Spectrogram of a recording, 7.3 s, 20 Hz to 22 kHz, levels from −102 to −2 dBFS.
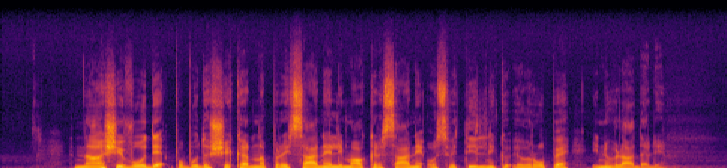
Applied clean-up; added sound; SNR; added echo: none; none; none; none.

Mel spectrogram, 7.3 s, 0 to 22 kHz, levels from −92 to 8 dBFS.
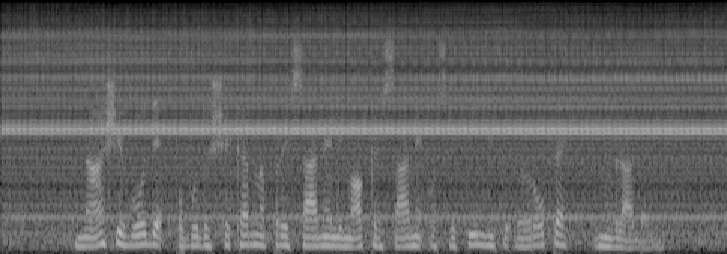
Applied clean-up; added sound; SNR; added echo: none; Engine; -4 dB; none.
